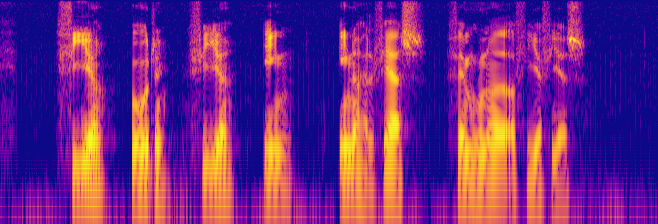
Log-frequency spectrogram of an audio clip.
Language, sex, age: Danish, male, 22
